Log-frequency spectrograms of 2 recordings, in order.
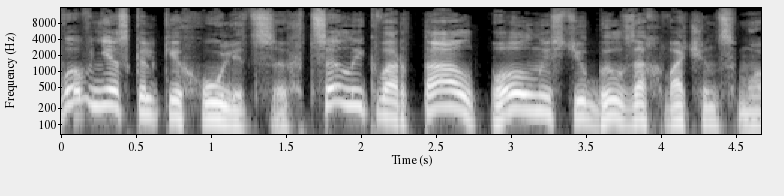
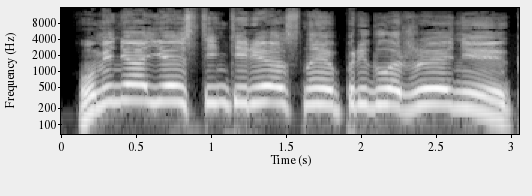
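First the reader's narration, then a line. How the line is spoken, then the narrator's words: Man shouting. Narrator (Russian): кричал человек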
